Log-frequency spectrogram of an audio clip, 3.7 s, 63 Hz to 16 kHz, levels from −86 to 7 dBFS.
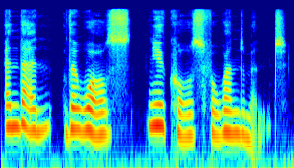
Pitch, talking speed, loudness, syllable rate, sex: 215 Hz, 130 wpm, -18 LUFS, 3.8 syllables/s, female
